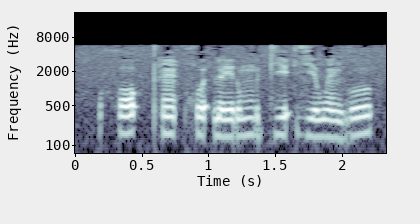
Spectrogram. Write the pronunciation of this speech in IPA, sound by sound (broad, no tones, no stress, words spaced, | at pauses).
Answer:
xɔʔ t̪ʰɛ̃ʔχʷɛʔ ɳeɾʊmʊ tʲeʔzʲɛ wɛ̃ɡʊ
